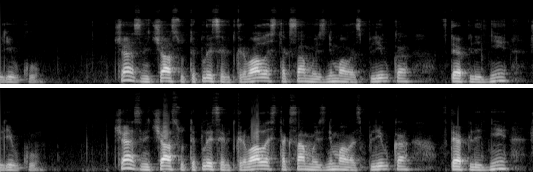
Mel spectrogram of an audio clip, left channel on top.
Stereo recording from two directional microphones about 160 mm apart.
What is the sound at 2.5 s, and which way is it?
Speech, 30° right (ahead or behind).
